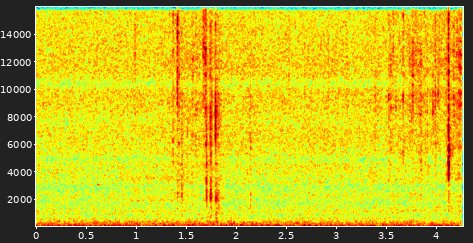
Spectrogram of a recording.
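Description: Near silence: room tone, with two faint ticks about a second and a half in.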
